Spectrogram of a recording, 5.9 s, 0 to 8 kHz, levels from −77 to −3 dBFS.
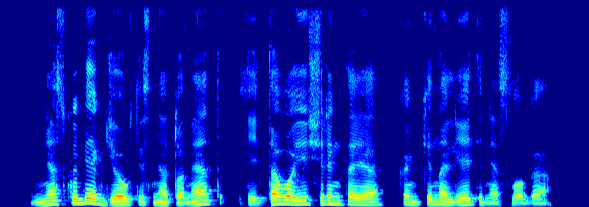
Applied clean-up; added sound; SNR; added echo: none; none; none; none.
